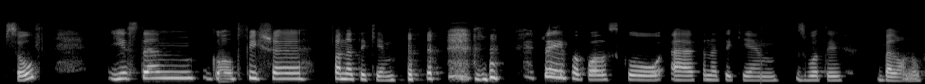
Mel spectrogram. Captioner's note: explains in Polish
